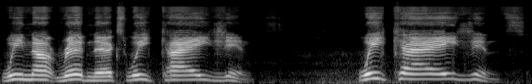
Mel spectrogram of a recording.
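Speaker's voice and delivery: high, drawn-out Cajun retort; indignant mock Cajun accent; [name]. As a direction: stretch it out in a hammy Cajun accent. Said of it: "[name] retorts".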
